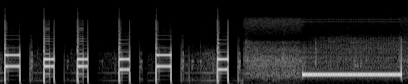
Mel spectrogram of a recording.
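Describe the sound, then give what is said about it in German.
Six quick touch-tone dialing beeps of a recorded telephone call in an uneven rhythm, a short pause with faint line hiss, then a steady telephone tone that holds clearly to the end. No voices. “Wir haben dieses Telefongespräch gestern aufgezeichnet.”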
